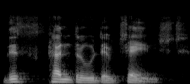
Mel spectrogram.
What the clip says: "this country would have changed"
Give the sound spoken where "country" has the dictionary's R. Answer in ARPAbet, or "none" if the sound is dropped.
R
